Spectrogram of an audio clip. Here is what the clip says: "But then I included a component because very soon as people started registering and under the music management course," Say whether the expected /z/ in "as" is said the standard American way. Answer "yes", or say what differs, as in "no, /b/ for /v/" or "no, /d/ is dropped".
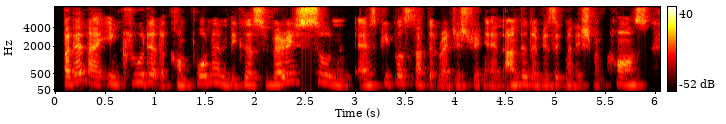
no, /s/ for /z/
